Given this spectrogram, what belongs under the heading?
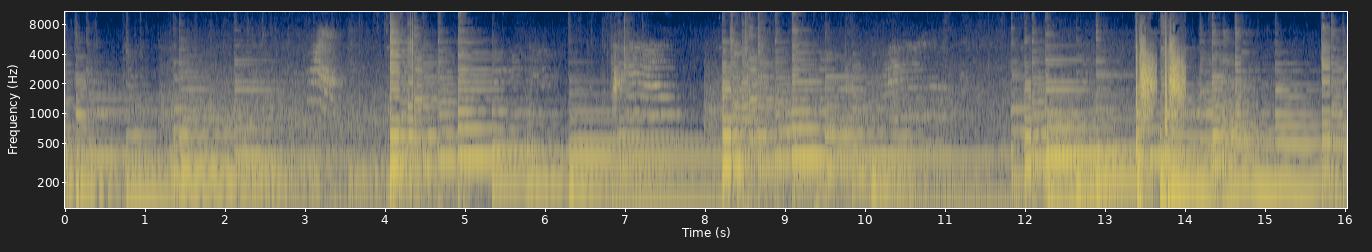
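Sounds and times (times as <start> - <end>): light background music with guitar: 0.0 - 16.0
cat meowing: 2.9 - 3.6, 6.8 - 7.8, 9.3 - 11.5.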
